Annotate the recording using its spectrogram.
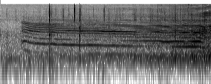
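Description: A long high-pitched yell from a single voice, held for about three and a half seconds and sliding slightly lower in pitch, with two sharp clicks under it near the start.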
